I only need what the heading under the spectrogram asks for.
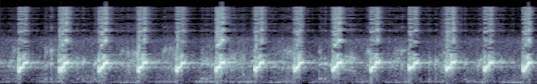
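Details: White-breasted waterhen calls from a lure recording for attracting the birds: a steady, evenly spaced series of harsh, rising croaks, about two and a half per second, repeated without variation.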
